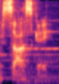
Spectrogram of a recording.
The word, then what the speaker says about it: Sasuke: He actually pronounced his name Sasuke. I guess the U is silent.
